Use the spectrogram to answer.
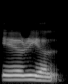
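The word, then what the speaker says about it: aerial: फिर आगे देखें, यहाँ पर ए ई के बाद में आर है तो यहाँ पर ए ई का उच्चारण ए करके होगा, जैसे कि एरियल।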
